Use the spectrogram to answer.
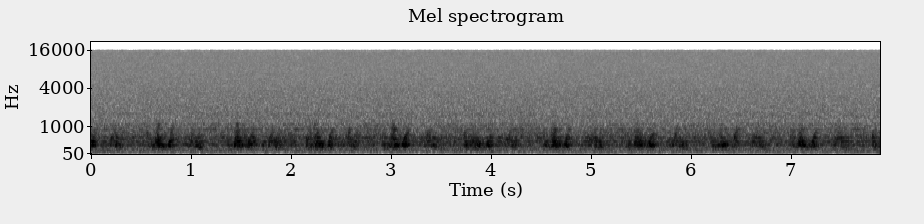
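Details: Normal heartbeat of the person recording, picked up with a Doppler and played as relaxing ASMR.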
